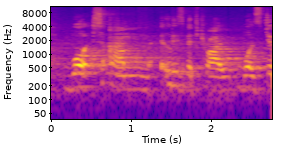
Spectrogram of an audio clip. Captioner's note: none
